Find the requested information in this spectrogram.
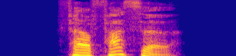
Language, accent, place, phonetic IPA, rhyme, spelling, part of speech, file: German, Germany, Berlin, [fɛɐ̯ˈfasə], -asə, verfasse, verb, De-verfasse.ogg
- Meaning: inflection of verfassen: 1. first-person singular present 2. first/third-person singular subjunctive I 3. singular imperative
